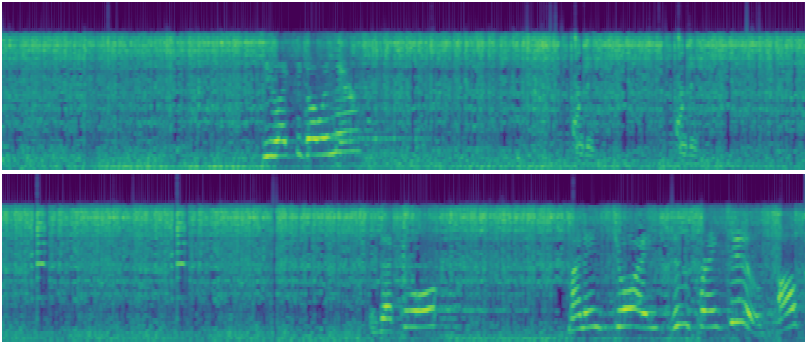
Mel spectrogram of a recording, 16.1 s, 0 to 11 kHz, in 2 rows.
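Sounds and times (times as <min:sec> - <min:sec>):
clicks: 0:00.0 - 0:02.8, 0:03.6 - 0:15.3
clipped voice fragments: 0:00.0 - 0:16.0.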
